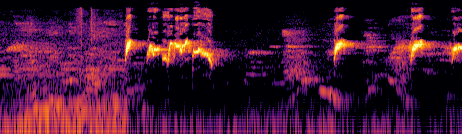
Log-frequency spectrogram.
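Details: Caged red-whiskered bulbul kept as a pet songbird, rated as a keen fighter with strong competition potential: sharp high chirps with short warbled runs after a low rumbling murmur at the start, then scattered bright notes.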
